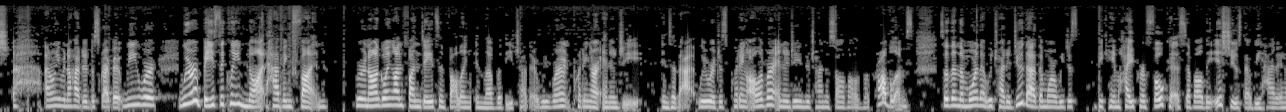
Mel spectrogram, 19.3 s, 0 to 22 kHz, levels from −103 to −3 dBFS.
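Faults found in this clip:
Overdone noise removal, throughout the speech. Background drops, breaking up into twinkling specks. Noise suppressor set too aggressive: bands near its noise estimate are driven down or off, taking quiet speech components with them.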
